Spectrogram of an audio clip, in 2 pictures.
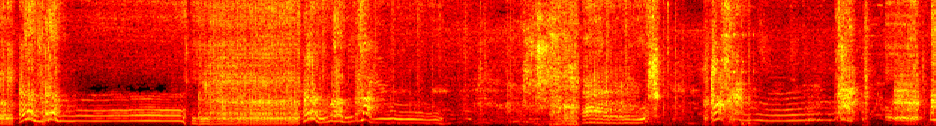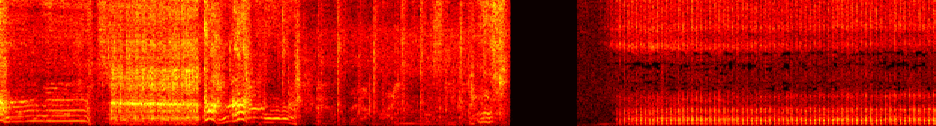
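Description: A Pomeranian barks furiously in rapid, high-pitched yapping bursts, followed by a steady humming tone.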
